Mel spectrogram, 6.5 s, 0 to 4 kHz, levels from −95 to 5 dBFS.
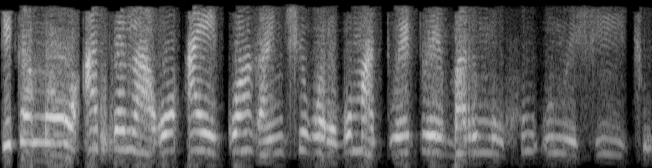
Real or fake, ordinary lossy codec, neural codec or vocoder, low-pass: fake; MP3, 24 kbps; vocoder, 44.1 kHz, 128 mel bands, Pupu-Vocoder; 3.6 kHz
